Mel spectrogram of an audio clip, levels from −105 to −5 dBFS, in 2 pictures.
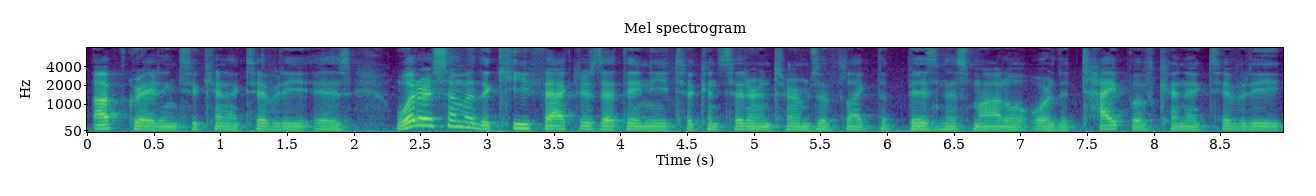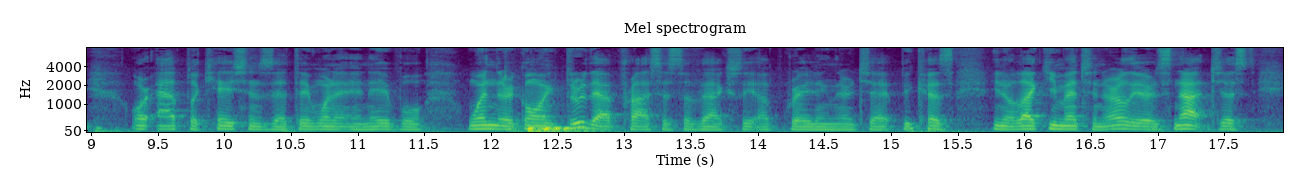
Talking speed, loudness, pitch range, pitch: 185 wpm, -32 LUFS, 100-115 Hz, 105 Hz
